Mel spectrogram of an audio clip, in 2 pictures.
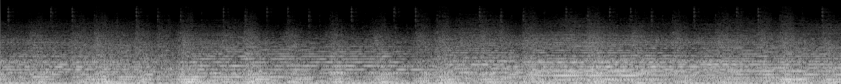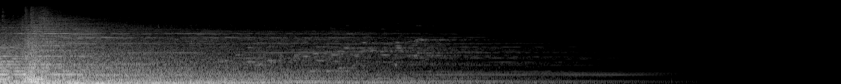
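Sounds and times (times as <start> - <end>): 
battle music: 0.0 - 12.4.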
